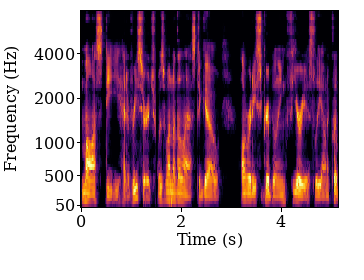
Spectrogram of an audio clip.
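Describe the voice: This clip is plain reading aloud, and its pitch shifts in an ordinary manner.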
